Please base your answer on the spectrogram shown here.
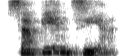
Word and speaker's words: sapientia: La ciencia más alta en Roma era la Sapientia. En la Edad Media es la misma palabra que usan en Roma, nada más que la pronuncian sapiencia.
